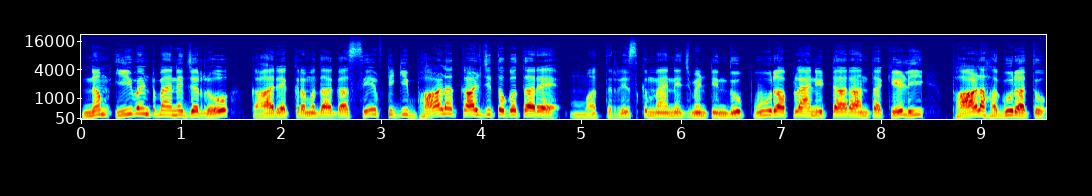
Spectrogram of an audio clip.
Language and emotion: Kannada, happy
